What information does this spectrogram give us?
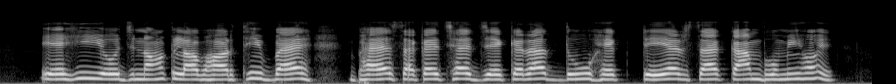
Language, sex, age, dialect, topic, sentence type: Maithili, female, 18-24, Eastern / Thethi, agriculture, statement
